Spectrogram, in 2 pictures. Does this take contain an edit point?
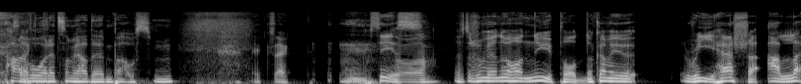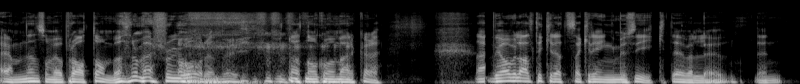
yes; 1 cut; at 12.9 s

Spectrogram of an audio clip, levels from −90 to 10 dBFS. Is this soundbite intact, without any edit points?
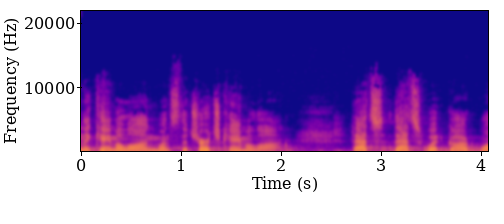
no; 1 cut; at 2.5 s

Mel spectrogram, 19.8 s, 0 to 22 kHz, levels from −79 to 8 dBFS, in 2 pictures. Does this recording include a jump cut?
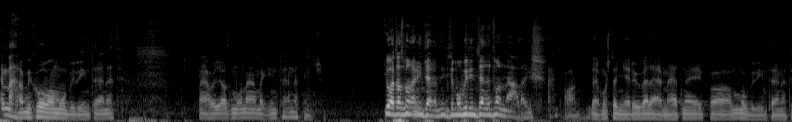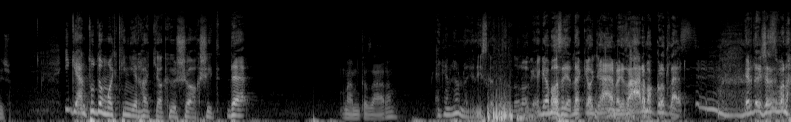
no; 0 cuts

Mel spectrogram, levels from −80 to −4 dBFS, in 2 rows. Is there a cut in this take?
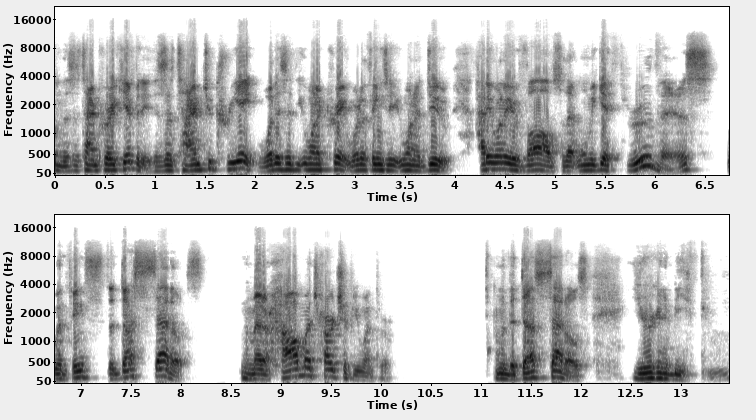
yes; 1 cut; at 6.7 s

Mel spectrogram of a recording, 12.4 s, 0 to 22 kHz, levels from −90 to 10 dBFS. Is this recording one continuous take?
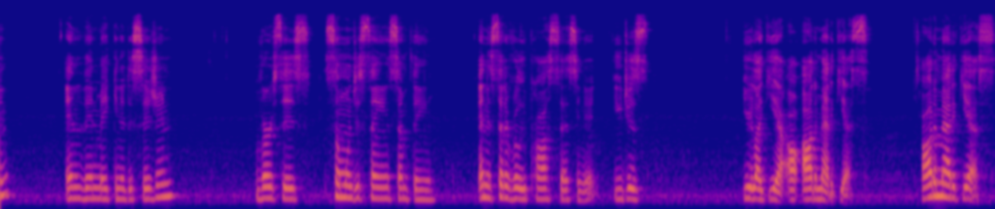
yes; 0 cuts

